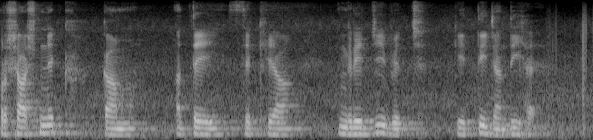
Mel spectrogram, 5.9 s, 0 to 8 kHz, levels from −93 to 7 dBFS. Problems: constant background noise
